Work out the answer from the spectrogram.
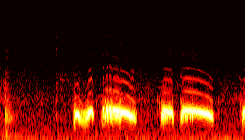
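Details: Spotted dove cooing as a lure to provoke fighting: a short wavering note, then a longer smooth coo sliding gently downward, the pair given twice with a clipped start of another at the end, in a quiet setting.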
